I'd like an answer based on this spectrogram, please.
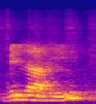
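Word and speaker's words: بالله: No, it is easy pronunciation. To make the speech easy, it's easy to say Billahi instead of saying two separate words, stopping after B and you're saying Allahu.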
